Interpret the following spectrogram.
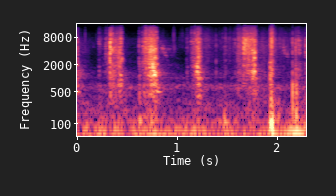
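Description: A small metal putty knife scraping and smoothing quick-setting repair mortar into a crack in a concrete path, about five short rasping strokes. The mortar is already beginning to set.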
